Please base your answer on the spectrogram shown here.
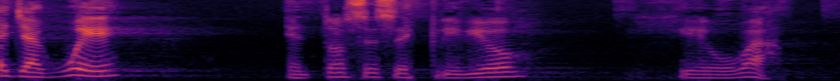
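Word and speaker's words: Yahweh: H No es cierto ahora cómo se pronunciaba exactamente esto nadie tiene idea exactamente cómo era los más cercanos dicen que se decía yagé y como se decía yahwe Entonces se escribió Jehová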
